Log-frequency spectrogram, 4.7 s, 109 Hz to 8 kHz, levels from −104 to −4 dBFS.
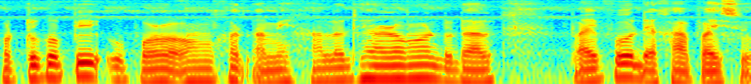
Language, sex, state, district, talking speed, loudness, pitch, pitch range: Assamese, male, Assam, Hailakandi, 165 wpm, -19 LUFS, 120 Hz, 110-140 Hz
